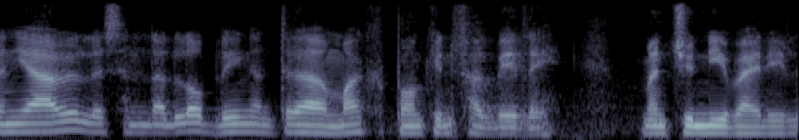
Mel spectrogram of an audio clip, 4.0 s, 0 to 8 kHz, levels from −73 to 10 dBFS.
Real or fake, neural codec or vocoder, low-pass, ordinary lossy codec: fake; codec, 16 kHz, 0.5 kbps, X-Codec, WavLM features, trained on Multilingual LibriSpeech; 7.2 kHz; Opus, 64 kbps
